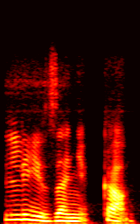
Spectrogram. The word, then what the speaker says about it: Лизонька: And if you listen carefully to my explanation, you already know that this O in the middle should be pronounced as A. Because obviously, again, it is in an unstressed weak position.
